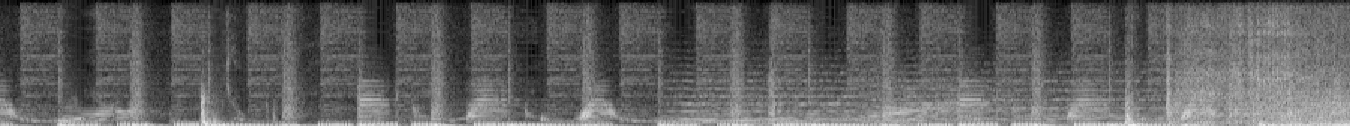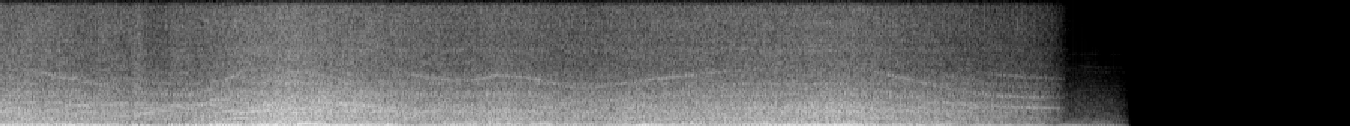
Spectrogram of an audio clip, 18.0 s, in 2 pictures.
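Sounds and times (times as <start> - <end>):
car engine revving: 7.5 - 16.1.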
